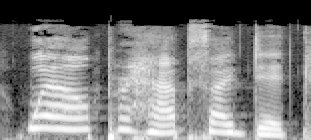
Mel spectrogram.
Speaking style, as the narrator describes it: confessed Jasper, bursting into a laugh

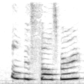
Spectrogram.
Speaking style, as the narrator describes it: cried Alexia, flying after her

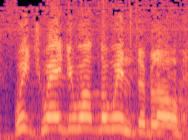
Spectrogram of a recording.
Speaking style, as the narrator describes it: That big-headed mug shouts

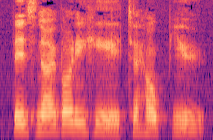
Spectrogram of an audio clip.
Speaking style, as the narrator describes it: said Lem, with a brutal chuckle

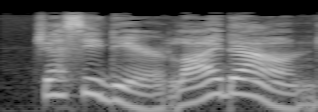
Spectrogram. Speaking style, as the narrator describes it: she said

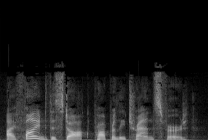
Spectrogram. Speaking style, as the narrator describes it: continued Uncle John, grimly conscious that he was as thoroughly disappointed as the girls

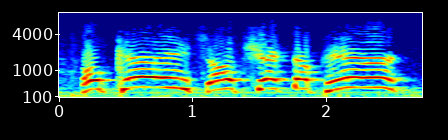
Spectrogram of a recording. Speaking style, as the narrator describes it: Somebody hollered

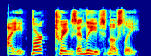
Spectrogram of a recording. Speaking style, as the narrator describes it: grunted ungraciously

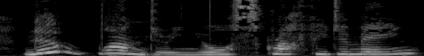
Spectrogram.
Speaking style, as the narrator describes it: cried Ethel

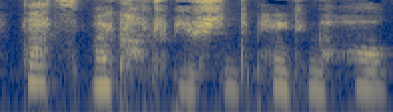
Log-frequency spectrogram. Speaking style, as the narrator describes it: she gasped

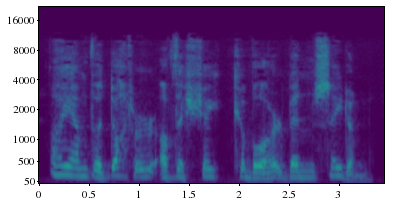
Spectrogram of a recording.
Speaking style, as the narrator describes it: she answered

